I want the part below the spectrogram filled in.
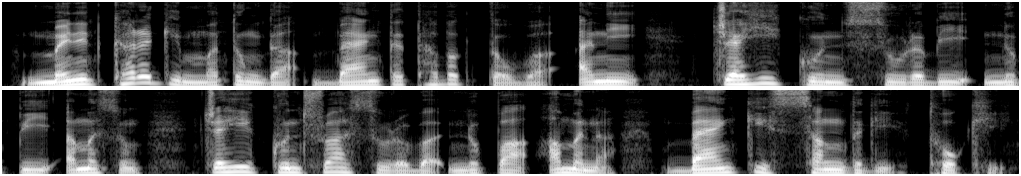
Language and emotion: Manipuri, neutral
